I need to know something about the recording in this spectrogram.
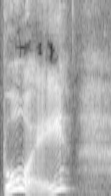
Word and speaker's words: buoy: And boy, which is pronounced as the same as girl or boy,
